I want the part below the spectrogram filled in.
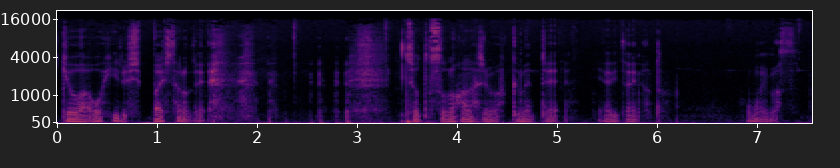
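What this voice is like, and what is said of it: Quiet, hushed late-night voice. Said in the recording (Japanese): “深夜の小声で雑談コーナー”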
